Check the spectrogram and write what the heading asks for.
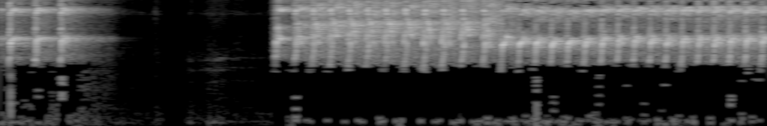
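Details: Lovebird ngekek chatter used as a lure recording: a few rasping high notes, then about a second of silence, then a renewed fast run of shrill buzzy notes that grows denser toward the end.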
